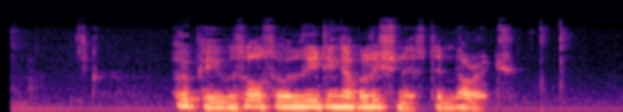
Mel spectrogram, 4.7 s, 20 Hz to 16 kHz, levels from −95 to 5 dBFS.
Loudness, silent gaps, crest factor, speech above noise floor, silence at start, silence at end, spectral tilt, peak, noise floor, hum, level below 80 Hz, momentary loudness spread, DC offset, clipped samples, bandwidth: -15 LUFS; none; 14 dB; 38 dB; 1.3 s; 0.85 s; -9 dB/octave; -2 dBFS; -52 dBFS; none; -52 dBFS; 10 LU; under 0.1%; under 0.1%; 7.2 kHz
